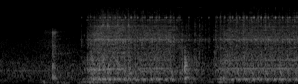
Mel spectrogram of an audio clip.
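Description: A sewing machine runs continuously, stitching a second row on a top with a close, buzzing whir, briefly pausing and restarting once before resuming its steady hum.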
